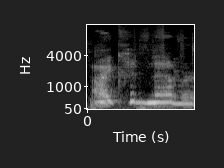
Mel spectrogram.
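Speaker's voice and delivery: very high, sly little lizard voice; chameleon. Acted. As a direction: squeak it up high like a scheming tiny lizard. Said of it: "When you talk in that little lizard voice".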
